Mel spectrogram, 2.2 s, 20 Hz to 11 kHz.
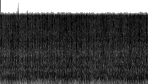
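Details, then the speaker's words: Suzuki DT 2.2 HP two-stroke outboard in test tank, choke off, warming up, fuel at least a season old: steady even tick-over buzz, no misfires or stumbles, cooling water flowing from two outlet holes; healthy idle. "Just let it warm up a little bit, and that will tick over quite nicely now."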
